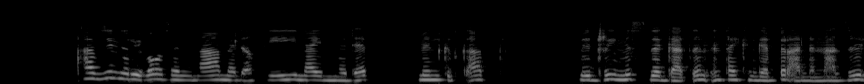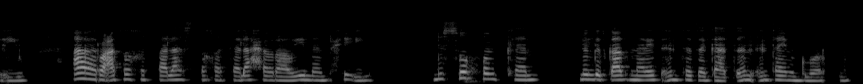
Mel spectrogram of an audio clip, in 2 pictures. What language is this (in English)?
Tigrinya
